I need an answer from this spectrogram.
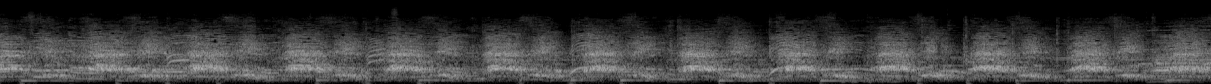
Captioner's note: applause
